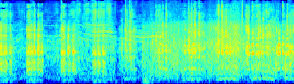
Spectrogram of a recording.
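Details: Northern gannets nesting on the steep coast of Helgoland, giving harsh, grating calls in short bursts about every third of a second, overlapping with other birds of the colony.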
